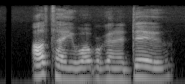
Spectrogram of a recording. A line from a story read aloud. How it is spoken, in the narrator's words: he said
